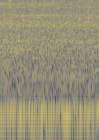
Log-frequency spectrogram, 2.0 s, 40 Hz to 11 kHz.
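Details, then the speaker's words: 1972 Ford Mustang Mach 1 with Ford 4300 carburetor, after carb cleanup: deep lumpy, shaky idle that won't hold steady, rpm and vacuum keep rising and falling; vacuum dropped as timing was retarded; cause not yet confirmed. "mais c'est un médium qui tremble un peu et ce qui se passe, je ne suis pas fou de ça non plus là où c'est changer le régime, euh, continue de monter et de descendre ou le vide continue de monter et de descendre"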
